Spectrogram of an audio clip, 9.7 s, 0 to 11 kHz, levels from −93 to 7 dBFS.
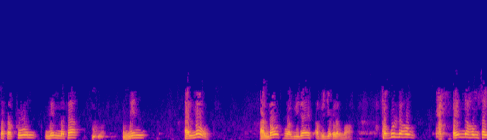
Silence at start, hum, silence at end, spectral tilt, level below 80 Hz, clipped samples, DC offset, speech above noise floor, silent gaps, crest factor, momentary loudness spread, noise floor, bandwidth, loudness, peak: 0 s; none; 0 s; -12.5 dB/octave; -66 dBFS; under 0.1%; under 0.1%; 52 dB; none; 16 dB; 11 LU; -67 dBFS; 4.1 kHz; -16 LUFS; 0 dBFS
